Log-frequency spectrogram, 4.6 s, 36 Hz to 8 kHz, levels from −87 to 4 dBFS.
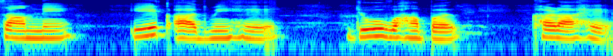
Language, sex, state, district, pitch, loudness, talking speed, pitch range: Hindi, female, Himachal Pradesh, Shimla, 205 Hz, -15 LUFS, 115 wpm, 195-230 Hz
